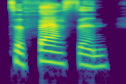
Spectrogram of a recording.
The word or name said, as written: to fasten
